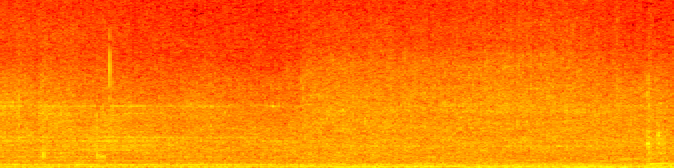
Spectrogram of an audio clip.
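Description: Steady low rumble of a passing bilevel commuter train, with a faint steady hum under it.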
